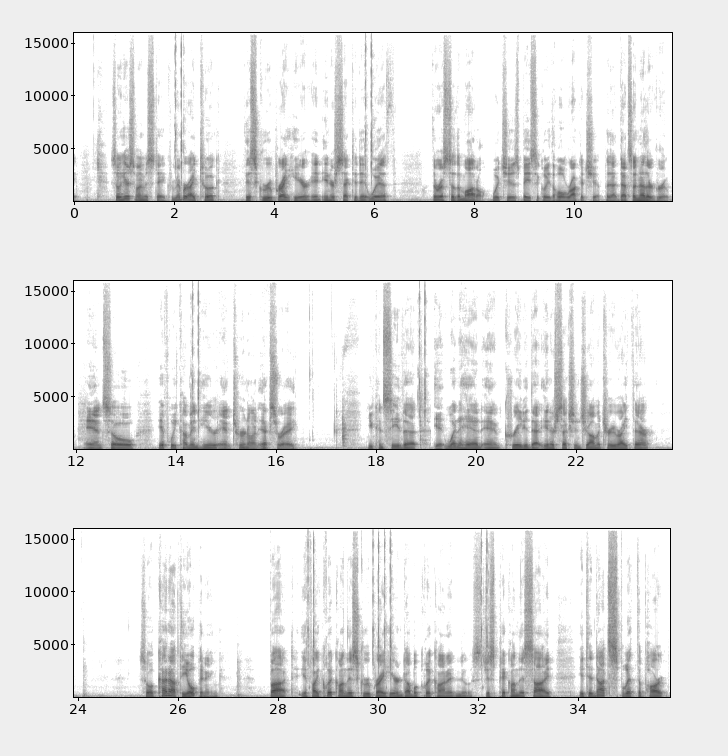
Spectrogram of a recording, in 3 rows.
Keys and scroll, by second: 16.2 x, 16.6 Return.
